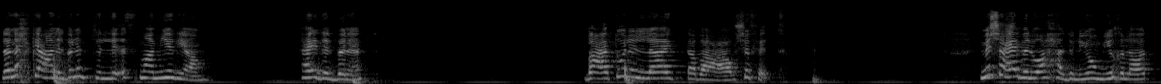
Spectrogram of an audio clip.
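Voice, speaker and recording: High-pitched Lebanese woman, heated rant. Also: animated, normal speed, pauses often, fairly bright tone. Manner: confrontational, scolding and sarcastic. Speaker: singer speaking on a live stream. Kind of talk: heated live-stream rant.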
